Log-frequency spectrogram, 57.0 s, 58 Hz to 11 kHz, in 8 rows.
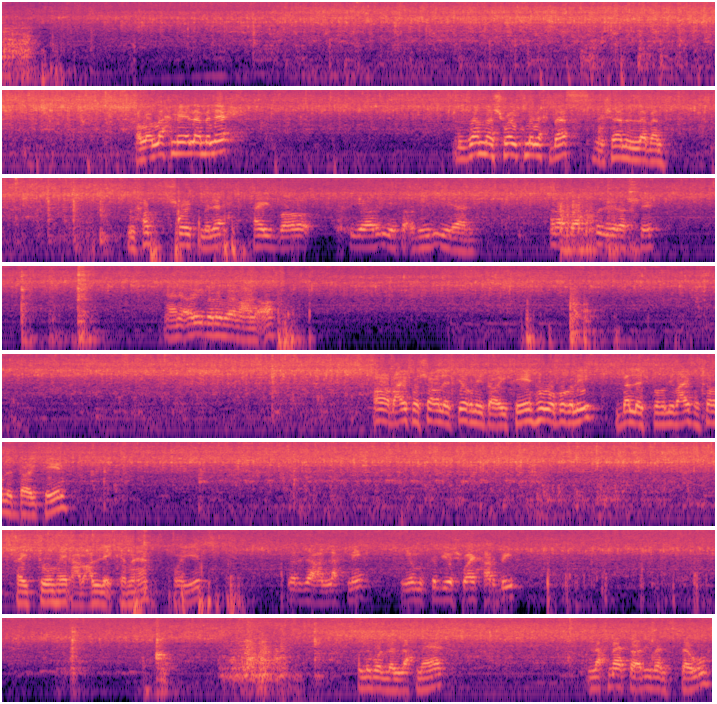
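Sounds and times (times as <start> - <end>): meat sizzling in a pan: 0.0 - 57.0
whisk swishing liquid in a pot: 37.6 - 42.9.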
